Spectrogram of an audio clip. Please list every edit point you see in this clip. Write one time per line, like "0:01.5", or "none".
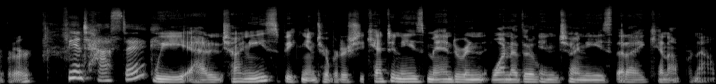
0:02.2
0:03.6
0:04.9
0:05.4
